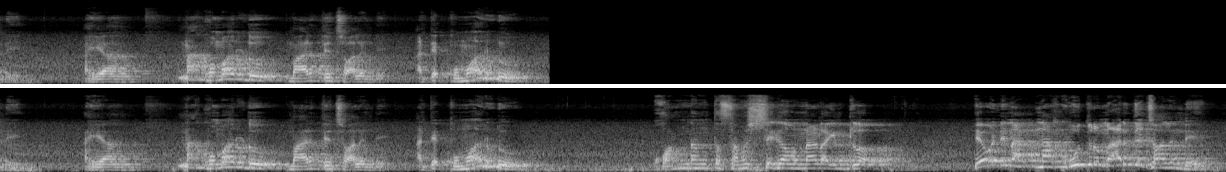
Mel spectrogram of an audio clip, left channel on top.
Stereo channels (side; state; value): left; drops out; at 5.5 s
